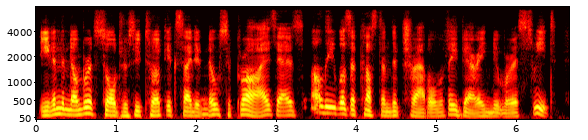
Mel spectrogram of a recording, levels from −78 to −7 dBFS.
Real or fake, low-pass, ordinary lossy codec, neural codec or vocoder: fake; 7.2 kHz; Opus, 64 kbps; codec, 24 kHz, 1 kbps, SNAC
